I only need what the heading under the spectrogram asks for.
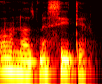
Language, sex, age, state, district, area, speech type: Kashmiri, male, 45-60, Jammu and Kashmir, Bandipora, rural, spontaneous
